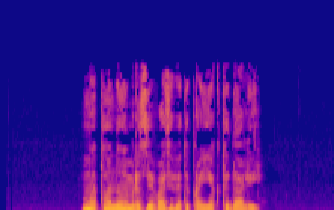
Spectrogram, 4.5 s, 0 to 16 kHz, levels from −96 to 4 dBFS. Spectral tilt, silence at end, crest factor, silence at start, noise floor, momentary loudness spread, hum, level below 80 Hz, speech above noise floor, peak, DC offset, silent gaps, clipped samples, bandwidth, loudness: -6.5 dB/octave; 1.05 s; 16 dB; 1.1 s; -76 dBFS; 7 LU; none; -70 dBFS; 56 dB; -8 dBFS; under 0.1%; none; under 0.1%; 11.5 kHz; -21 LUFS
